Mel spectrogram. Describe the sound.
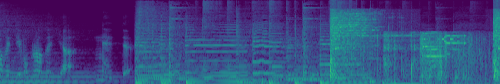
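After a couple of seconds of voices, loud crashing and shattering of breaking dishes erupts, a dense, continuous clatter of ceramic smashing that grows even harsher and brighter toward the end.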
